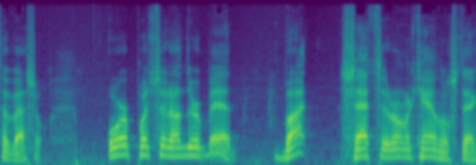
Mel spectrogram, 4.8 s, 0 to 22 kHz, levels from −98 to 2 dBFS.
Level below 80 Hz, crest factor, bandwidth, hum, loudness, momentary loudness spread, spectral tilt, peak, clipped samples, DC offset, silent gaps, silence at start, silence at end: -54 dBFS; 20 dB; 19.5 kHz; none; -22 LUFS; 13 LU; -6 dB/octave; -2 dBFS; under 0.1%; under 0.1%; none; 0 s; 0 s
